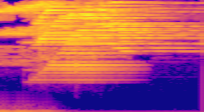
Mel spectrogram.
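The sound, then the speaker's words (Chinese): A bright, high-pitched page-turn chime rings once, signalling to turn to the next page of a children's story, a shimmering tinkle of bell-like tones that swells quickly and then fades away over about a second, with no voices. “这个声音，要翻到下一页哦。”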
